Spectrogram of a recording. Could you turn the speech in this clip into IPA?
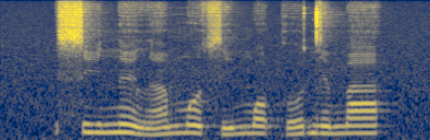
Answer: si˦ nɛ̃˦˨lã˨˦mɔ̃˦˨ si˨˦mɔ˦˨ ko˨˦dɛ̃˧ma˦

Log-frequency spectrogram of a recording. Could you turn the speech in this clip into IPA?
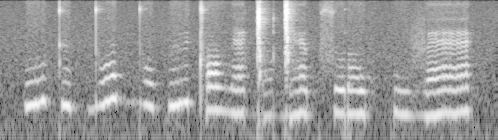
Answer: ut̪ʉp d̪ob d̪opʉtʼɔ ðæɡ͡ǀɔɡ͡ǀæpso ɾɔxʷku væ

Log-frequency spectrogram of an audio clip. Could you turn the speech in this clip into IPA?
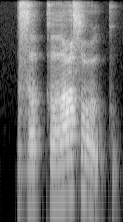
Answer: zʌ kʌːsˤuːk

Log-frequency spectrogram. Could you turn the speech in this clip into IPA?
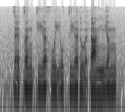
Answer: t̪ɛ̰˧˥t̪ə˧nki˨˦ə̯ hwḭ˧˥w t̪i˨˦ə̯ɗṵ˧˨ə̯ɗa˧ŋ ɲə˧m

